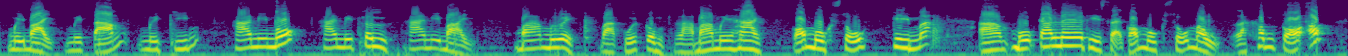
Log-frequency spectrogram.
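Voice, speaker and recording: A man giving an insistent hard-sell live sales pitch as a seller, in short, repetitive bursts. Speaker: live-sale seller of power tools.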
